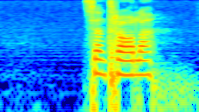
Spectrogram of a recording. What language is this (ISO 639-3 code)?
swe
